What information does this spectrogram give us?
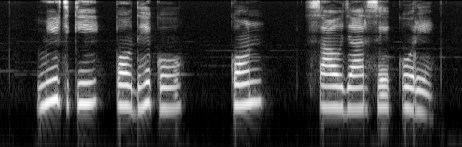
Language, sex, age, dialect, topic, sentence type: Magahi, female, 60-100, Southern, agriculture, question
